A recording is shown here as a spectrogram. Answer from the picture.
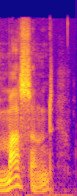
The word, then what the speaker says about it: mustn't: In these sentences, remember to pronounce the U of must with the schwa and the U of mustn't with the sound of the U in cut.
